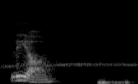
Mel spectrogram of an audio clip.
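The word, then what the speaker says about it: Lion: Written as blah blah blah, but pronounced Leon.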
